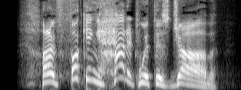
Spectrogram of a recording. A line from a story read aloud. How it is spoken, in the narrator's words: shouted the leader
